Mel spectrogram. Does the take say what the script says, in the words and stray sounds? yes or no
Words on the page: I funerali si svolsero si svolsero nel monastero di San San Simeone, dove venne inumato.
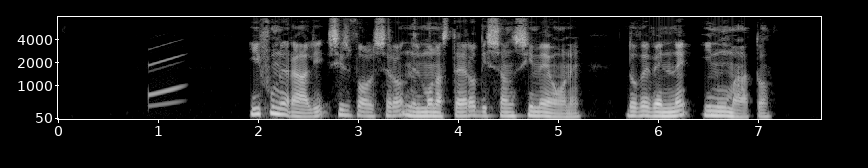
no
